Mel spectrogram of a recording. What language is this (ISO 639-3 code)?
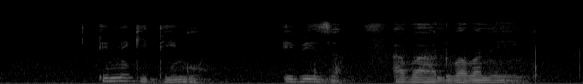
nbl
